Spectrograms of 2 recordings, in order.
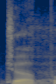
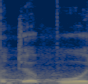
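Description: First: ਜਪ closed on p, no o after it; correct bare ending. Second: ਜਪੋ with a full o on the end; wrong o ending. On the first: Teacher corrects the congregation, short ਜਪ. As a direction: stop ਜਪ at the p. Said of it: "ਜਪ ਬੋਲਣਾ ਹੈ". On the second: Teacher shows the mistake, o added in ਜਪੋ. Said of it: "ਜ਼ਿਆਦਾ ਹੋੜਾ ਨਹੀਂ ਲਾ". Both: Shown as a demonstration.

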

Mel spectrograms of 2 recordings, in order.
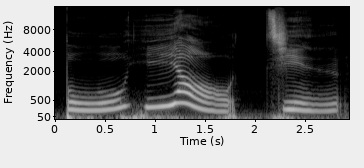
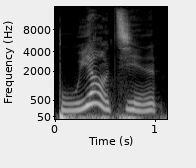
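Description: First: Each syllable drawn out slowly; slow teaching repeat. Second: Said in the usual way. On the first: Shown as a demonstration. Teacher slowly models the phrase for students, drawn out. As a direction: spell it out slowly for learners. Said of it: "slow repeat". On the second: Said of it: "normal model".

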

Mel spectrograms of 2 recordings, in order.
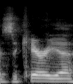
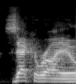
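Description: First: Zachariah as zuh-CARE-ee-uh; alternative pronunciation. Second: Zachariah as ZACK-uh-RYE-uh; alternative pronunciation. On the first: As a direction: stress CARE in Zachariah, ending ee-uh. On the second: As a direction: say Zachariah with a long "eye" in RYE. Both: Shown as a demonstration. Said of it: "however you wanna say it".

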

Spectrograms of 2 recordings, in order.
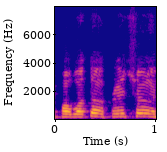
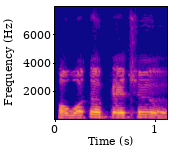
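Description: First: Said in the usual way. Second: Slow term. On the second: Shown as a demonstration. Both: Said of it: "เราเรียกว่า".

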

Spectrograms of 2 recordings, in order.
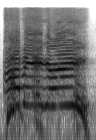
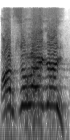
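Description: First: High, loud, slow mock-angry roar; hammed-up fury. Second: High loud mock-angry yell; hammed-up rage. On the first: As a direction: drag out the rage like a raging bull. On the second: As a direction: roar out the anger for fun.

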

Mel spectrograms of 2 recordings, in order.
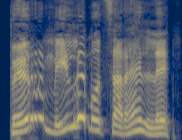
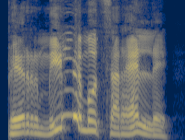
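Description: First: Savoring delight. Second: Understated shock on the oath; aghast exclamation. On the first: Acted. Geronimo catches a sweet whiff of smoked cheese, savoring delight. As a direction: relish it with mild wonder. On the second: A narrator's reading. Geronimo hears the egg was stolen, aghast. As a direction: gasp out the oath in dismay. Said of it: "Io sbiancai".

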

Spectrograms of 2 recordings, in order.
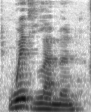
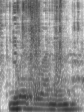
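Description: First: Said in the usual way. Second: Low, dry sarcastic repeat. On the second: Acted. Doubting the lemon flavour on the cake, dry sarcastic. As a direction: say it like the lemon is a lie. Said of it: "We're using that term very loosely".

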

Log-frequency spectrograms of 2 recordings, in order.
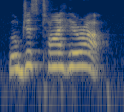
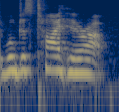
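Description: First: Louder, firmer repeat; shouting the order again. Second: Said in the usual way. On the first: A narrator's reading. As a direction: insist loudly. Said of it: "I shouted".

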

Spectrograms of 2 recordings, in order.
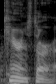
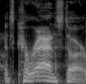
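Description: First: Karen Star with Karen said like the woman's name Karen, the first guess. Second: Karan said ka-RAHN with an open second vowel, not like Karen; corrected Karan. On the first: Reading out the opponent's name from the screen, first try: Karen with a plain name-Karen sound. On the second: Correcting himself on the opponent's name: Karan said as ka-RAHN. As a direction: fix the name to Karan, the ah sound kept open. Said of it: "I shouldn't say that". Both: Real, not acted.

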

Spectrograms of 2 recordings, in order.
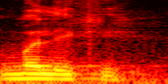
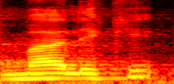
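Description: First: Maliki with a short first a; plain fatha. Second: Maliki as "Maaliki", first a held long; standing fatha. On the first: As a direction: keep the first vowel of Maliki brief. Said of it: "or you can put a fatha". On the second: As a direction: lengthen the first vowel of Maliki. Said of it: "you can put a standing fatha". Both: Shown as a demonstration.

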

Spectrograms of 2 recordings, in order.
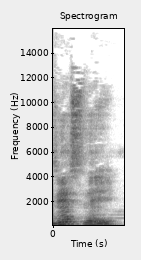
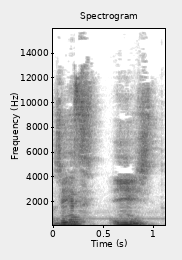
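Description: First: "this is" run together as thi-sis; linked sounds. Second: THIS and IS said slowly apart; separated words. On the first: Teacher showing students how sounds join, linked "this is". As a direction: link the S of "this" onto "is". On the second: Teacher showing students the words before linking, "this is" unlinked. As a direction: leave a gap between "this" and "is". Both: Shown as a demonstration. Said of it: "đối âm vào thành this is".

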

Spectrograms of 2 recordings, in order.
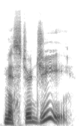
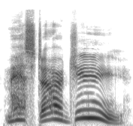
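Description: First: Brief answer, raised at the end; prompt reply. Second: Very high, drawn-out outburst; exploding. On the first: Detective answers the cat boss, promptly. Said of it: "I said promptly". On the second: Cat boss explodes at the detective's question, furious. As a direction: blow up on the name, stretching it out. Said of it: "he exploded". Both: A narrator's reading.

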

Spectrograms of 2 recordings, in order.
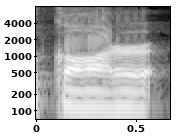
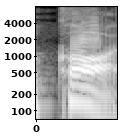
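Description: First: كار with a hard, sounded final R. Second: كار with the R dropped, "kaa"; soft R. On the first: Teacher showing learners what to avoid, hard R. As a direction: stress the R at the end of كار, the way not to say it. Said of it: "ما غاديش نقولوا كار". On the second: Teacher giving the British version, soft R. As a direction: let كار end on a long open vowel, no R. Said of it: "كتكون soft". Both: Shown as a demonstration.

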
